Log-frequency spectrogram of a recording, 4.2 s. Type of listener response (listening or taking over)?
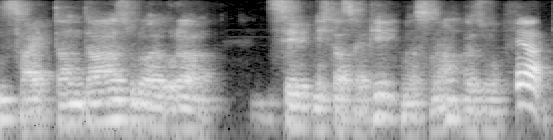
listening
